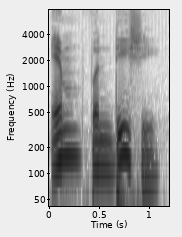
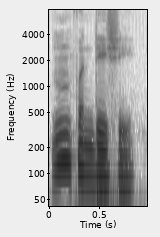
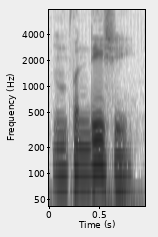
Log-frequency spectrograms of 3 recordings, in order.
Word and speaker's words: Mfundishi: our elder Mfundishi, like, people will pronounce his name Mfundishi, but that's not how you pronounce that. If you hear Bantu speakers say the word, it's Mfundishi. You start with your mouth closed, Mfundishi.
